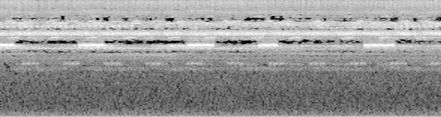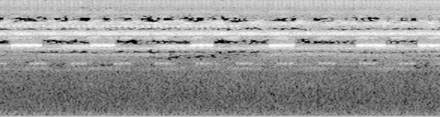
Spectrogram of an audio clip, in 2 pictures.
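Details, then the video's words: A serene evening park with crickets chirping, sustained shrill trilling in several layers, louder pulses returning every couple of seconds, faint low background noise throughout. "Cricket Sounds in a Peaceful Park"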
